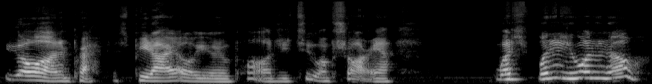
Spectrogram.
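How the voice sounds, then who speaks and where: A man playing a sharp-tempered but loving, weary father in a hammed-up live radio play reading. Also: high-pitched, lively intonation, moderate pace, gravelly, full character voice. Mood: apologetic. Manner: hammed-up, exasperated, stumbling reading.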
